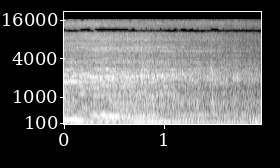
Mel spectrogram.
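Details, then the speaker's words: 1996 Yamaha Blaster two-stroke ATV with new petcock and fuel line; blips up then falls back smoothly, buzz dropping evenly with no misfire or knock; owner says it sounds odd recorded but normal in person: normal revving. "not sure why it sounds like that it ran pretty good it sounds normal in person"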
